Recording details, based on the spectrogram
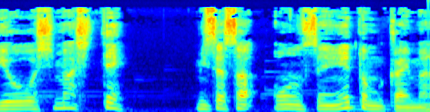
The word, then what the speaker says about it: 三朝温泉: 三度朝を迎えると元気になると言われる温泉で、そのため三つの朝と書いて三笹温泉と読みます。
